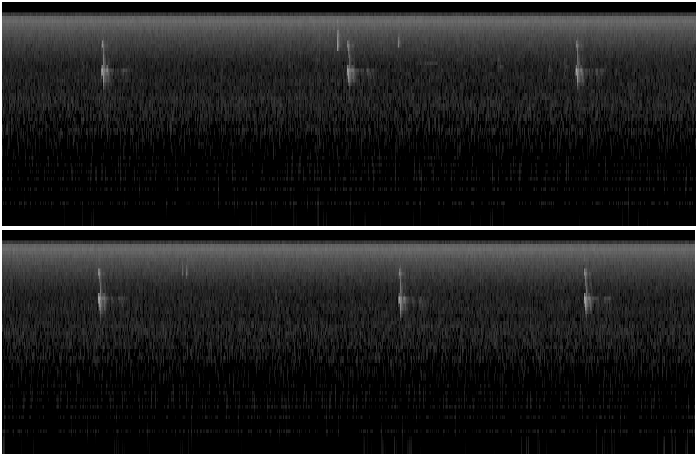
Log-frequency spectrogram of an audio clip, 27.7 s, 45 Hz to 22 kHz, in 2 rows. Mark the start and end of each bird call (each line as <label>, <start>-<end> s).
White-crowned Sparrow (Zonotrichia leucophrys), 8.3-8.7 s
Gray-crowned Rosy-Finch (Leucosticte tephrocotis), 9.8-10.0 s
Gray-crowned Rosy-Finch (Leucosticte tephrocotis), 10.9-11.3 s
Dark-eyed Junco (Junco hyemalis), 17.4-17.6 s
Gray-crowned Rosy-Finch (Leucosticte tephrocotis), 19.3-19.4 s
